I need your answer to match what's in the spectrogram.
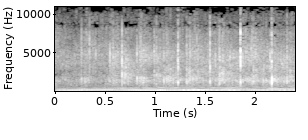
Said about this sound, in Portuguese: Aplaude a Deus por isso, aplaude.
